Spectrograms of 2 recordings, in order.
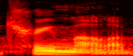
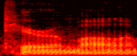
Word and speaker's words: Tirumala: In the account I was reading this morning, they called him Trimala Bhatt, but I've always heard it Tirumala, but it's probably just a variant on the pronunciation of the name.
